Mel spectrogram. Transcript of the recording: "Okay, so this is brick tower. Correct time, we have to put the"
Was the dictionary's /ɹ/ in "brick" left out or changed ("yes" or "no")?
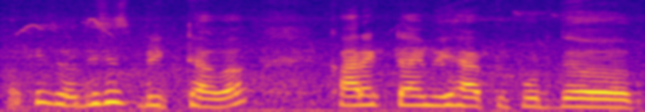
yes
